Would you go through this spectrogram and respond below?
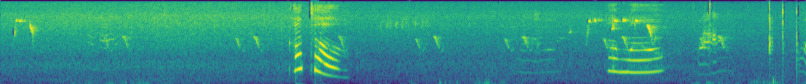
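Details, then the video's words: Siamese tortie point cat meowing, described as very talkative; a few short rising-falling meows, a strong one near four seconds and a longer one near eight seconds, over steady background hiss with clicks and faint voices. "Siamese Torty point meowing"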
